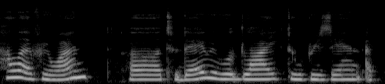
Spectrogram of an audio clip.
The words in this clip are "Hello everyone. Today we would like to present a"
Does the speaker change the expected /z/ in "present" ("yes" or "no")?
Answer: no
